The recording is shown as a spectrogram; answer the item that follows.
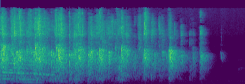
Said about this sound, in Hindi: आप सभी भक्तों का हार्दिक अभिनंदन है स्वागत है विशेष रूप से सभी बालकों का तालियों के साथ स्वागत है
